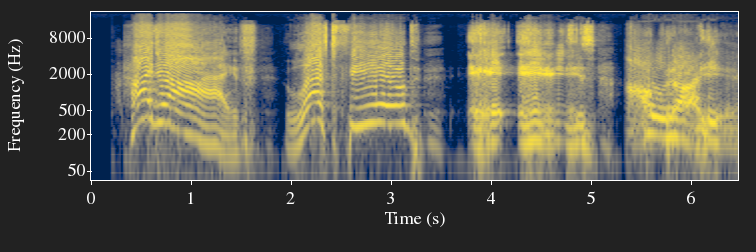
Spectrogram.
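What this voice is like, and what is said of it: Imitates a baseball announcer's home run call. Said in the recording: “your best impression? ... It was a good Kuiper call.”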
